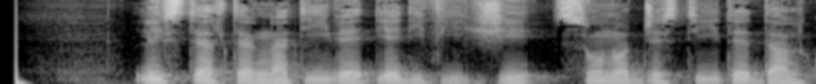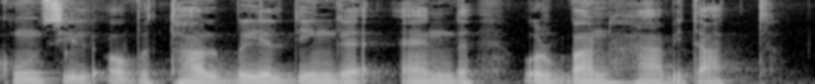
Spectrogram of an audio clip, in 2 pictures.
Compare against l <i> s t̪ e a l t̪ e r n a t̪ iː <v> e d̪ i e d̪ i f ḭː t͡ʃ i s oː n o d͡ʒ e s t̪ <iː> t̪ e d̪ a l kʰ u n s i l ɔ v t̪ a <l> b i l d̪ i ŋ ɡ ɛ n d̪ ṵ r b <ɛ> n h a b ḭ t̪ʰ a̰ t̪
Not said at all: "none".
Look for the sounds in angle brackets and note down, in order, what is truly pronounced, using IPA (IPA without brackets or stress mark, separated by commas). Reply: i, v, iː, l, a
